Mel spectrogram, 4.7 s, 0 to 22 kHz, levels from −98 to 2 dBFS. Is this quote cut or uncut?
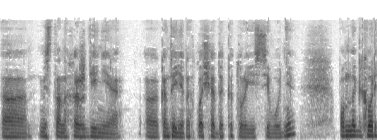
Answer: uncut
